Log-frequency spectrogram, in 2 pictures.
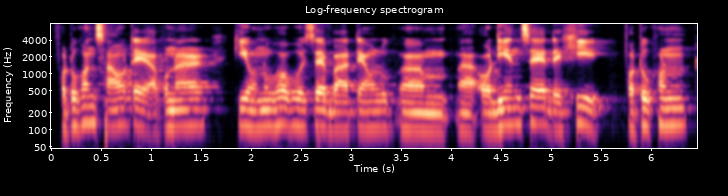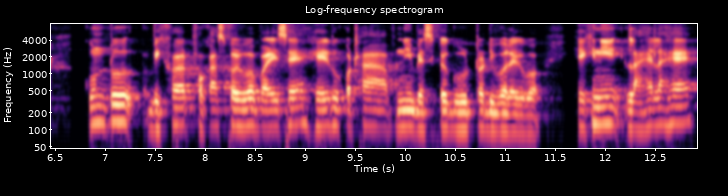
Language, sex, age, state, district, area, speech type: Assamese, male, 30-45, Assam, Dibrugarh, rural, spontaneous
